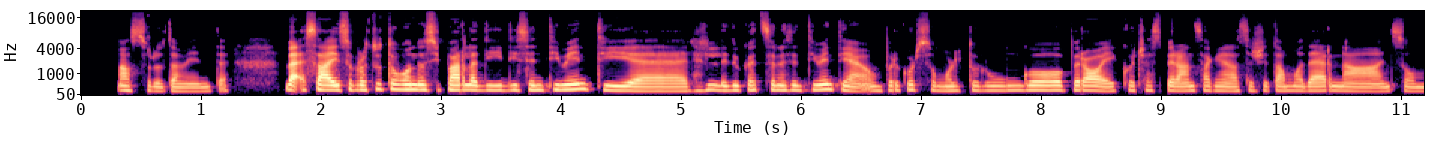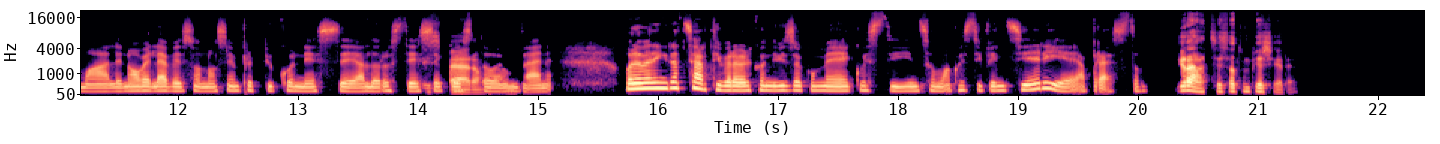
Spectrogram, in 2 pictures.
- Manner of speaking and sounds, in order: laughing while speaking: "l l'educazione"
- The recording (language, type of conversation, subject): Italian, podcast, Come bilanci onestà e tatto nelle parole?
